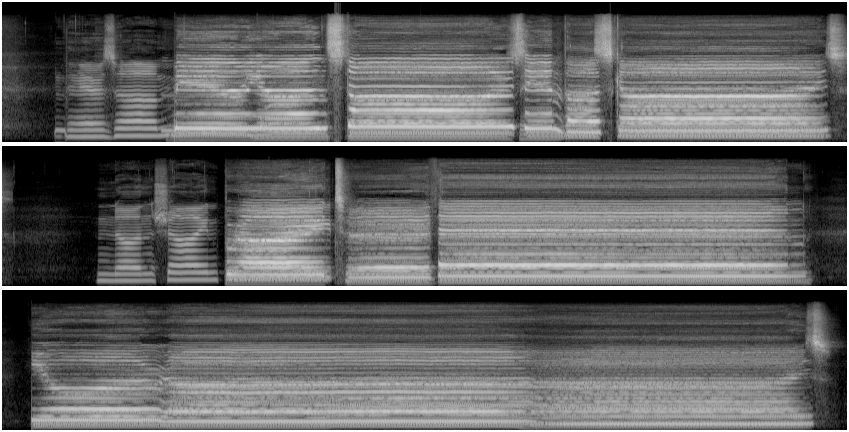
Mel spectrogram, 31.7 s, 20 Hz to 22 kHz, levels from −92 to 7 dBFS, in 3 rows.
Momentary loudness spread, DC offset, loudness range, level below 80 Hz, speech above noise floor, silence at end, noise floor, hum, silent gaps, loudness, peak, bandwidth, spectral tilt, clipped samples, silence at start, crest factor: 14 LU; under 0.1%; 8 LU; -74 dBFS; 54 dB; 0.25 s; -70 dBFS; none; none; -14 LUFS; 0 dBFS; 16 kHz; -2 dB/octave; under 0.1%; 0.65 s; 16 dB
